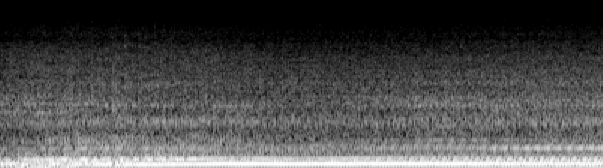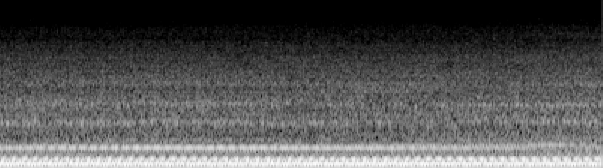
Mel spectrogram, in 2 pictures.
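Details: Turbocharged B-series Honda Civic EG time attack build, newly running after months of work: fires and settles into steady, even idle with smooth low drone, no knocks or ticks; sounds healthy.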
